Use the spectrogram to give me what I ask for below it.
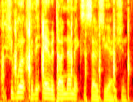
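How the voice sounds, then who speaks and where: A man's voice: mid-range voice, expressive, a little fast, background noise. A middle-aged man co-hosting a podcast in casual, rambling chat, laughing at himself and drifting off on digressions. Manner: rambling, self-mocking, laughs often. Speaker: podcast co-host.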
